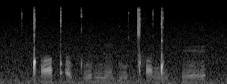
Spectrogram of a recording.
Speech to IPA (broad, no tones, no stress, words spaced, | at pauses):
ǃʼɑ̃qʼu tʷeŋ͡mẽ ɗuǀʰɑ̃ŋ͡ǃy k͡pø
